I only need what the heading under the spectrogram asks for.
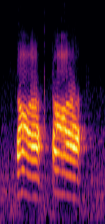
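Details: Large-billed crow at Ueno Zoological Gardens, heard using a variety of voices: two drawn-out, nasal, harmonic-rich caws, each about half a second, slightly falling at the end, separated by a brief gap.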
